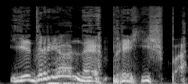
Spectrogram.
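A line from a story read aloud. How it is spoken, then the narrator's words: Roar. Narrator (Russian): взревел широкоплечий собеседник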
